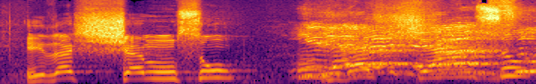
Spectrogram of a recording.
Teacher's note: حمزہ کو خوب واضح کر کے ادا کریں گے، تحقیق سے ادا کریں گے. تحقیق کہتے ہیں خوب ظاہر کر کے پڑھنا.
